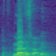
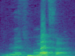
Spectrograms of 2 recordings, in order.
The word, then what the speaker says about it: Medford: Medford, Well, that's a whole other Meffa, Medfa.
